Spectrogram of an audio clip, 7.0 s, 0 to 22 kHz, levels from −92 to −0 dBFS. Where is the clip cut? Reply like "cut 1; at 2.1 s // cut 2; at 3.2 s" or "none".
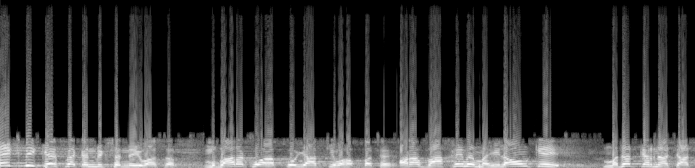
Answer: cut 1; at 3.9 s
